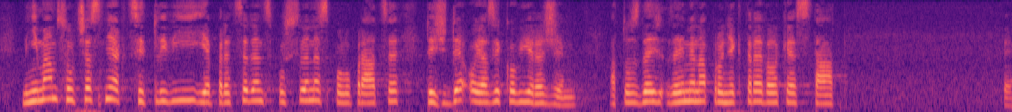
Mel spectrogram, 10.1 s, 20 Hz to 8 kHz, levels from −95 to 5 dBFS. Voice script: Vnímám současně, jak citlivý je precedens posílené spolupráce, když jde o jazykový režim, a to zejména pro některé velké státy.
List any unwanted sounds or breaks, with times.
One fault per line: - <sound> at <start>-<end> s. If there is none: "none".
none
